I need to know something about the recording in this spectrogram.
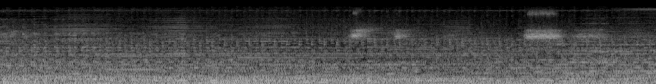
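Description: Experimental synthesizer music: a dense, dark, steady low drone, with short high-pitched bleeping bursts breaking in around three and a half seconds and again near the end.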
